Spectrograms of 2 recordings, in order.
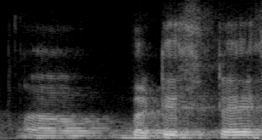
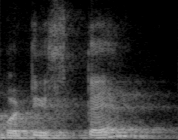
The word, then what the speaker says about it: Baptiste: Okay, next there is another person, John Baptiste Say. Okay, here P is silent. John Baptiste Say.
